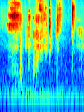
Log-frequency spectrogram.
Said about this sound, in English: And technically, this isn't even breakfast. I'm just, like, munching on a snack.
